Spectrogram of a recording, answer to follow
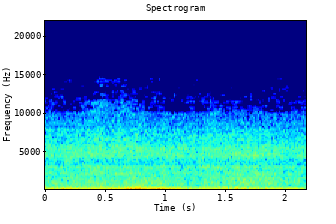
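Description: Low, steady background rumble of room noise with no distinct clicks or knocks.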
